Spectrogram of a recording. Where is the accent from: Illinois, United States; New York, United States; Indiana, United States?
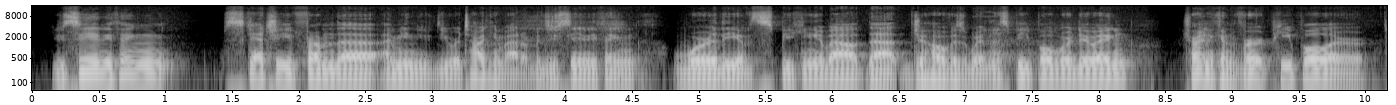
New York, United States; I'm born and bred in New York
